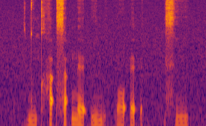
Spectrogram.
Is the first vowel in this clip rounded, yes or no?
yes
